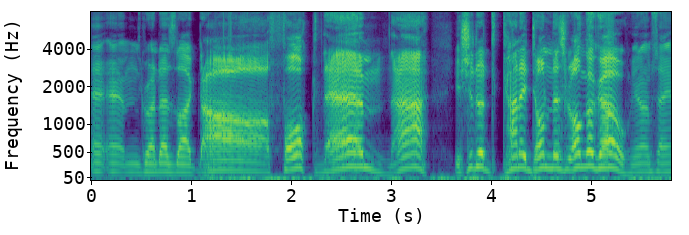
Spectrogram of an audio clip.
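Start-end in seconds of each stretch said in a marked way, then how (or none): 1.1-5.3 bad, rough, weak Scottish accent, loud and slow. Voicing a granddad while reading a post, bad Scottish accent. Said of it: "You probably heard with the Granddad".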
